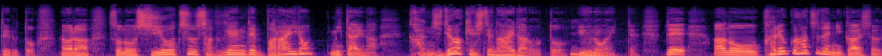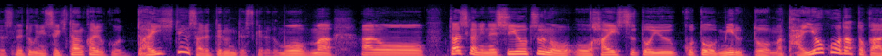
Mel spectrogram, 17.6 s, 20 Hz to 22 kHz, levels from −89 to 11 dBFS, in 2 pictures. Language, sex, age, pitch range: Japanese, male, 40-59, 105-160 Hz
